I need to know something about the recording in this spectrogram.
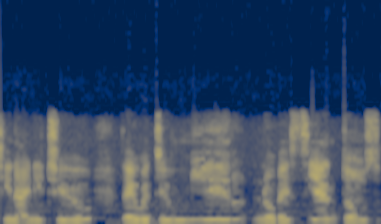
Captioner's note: spanish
